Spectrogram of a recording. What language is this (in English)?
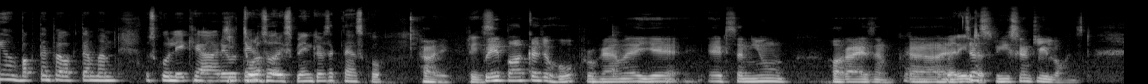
Urdu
